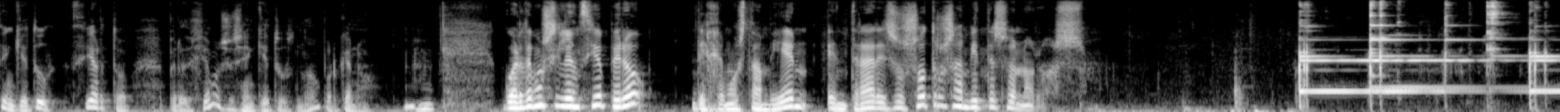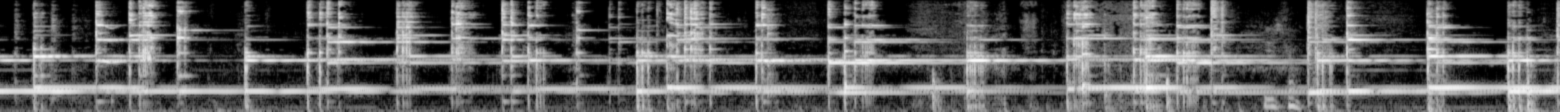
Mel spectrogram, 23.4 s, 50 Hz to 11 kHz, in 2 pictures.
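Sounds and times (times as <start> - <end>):
speech: 0.0 - 8.2
wine glasses clinking in a toast: 9.7 - 23.3.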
